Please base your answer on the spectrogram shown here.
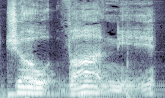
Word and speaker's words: Giovanni: lesson you uninformed noob the giovanni that's pronounced joe van nie convinced an eon's old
